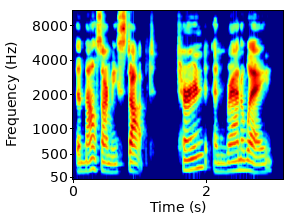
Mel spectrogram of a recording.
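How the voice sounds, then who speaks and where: A woman hosting a storytime and reading a children's picture book aloud as expressive scripted narration. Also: lowish voice, measured pace. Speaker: storytime host and reader.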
